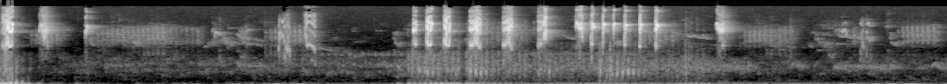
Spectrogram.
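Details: Lovebirds feeding a juvenile in a Pretoria garden, South Africa. A few squeaky notes give way to a dense run of shrill, staccato chirps over soft fluttering and rustling.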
